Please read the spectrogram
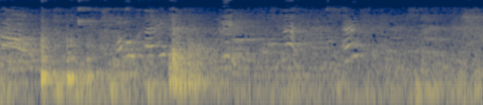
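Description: Children shouting and calling in an echoing indoor play hall, with a few sharp thumps, the loudest about half a second in and again a little after two seconds.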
